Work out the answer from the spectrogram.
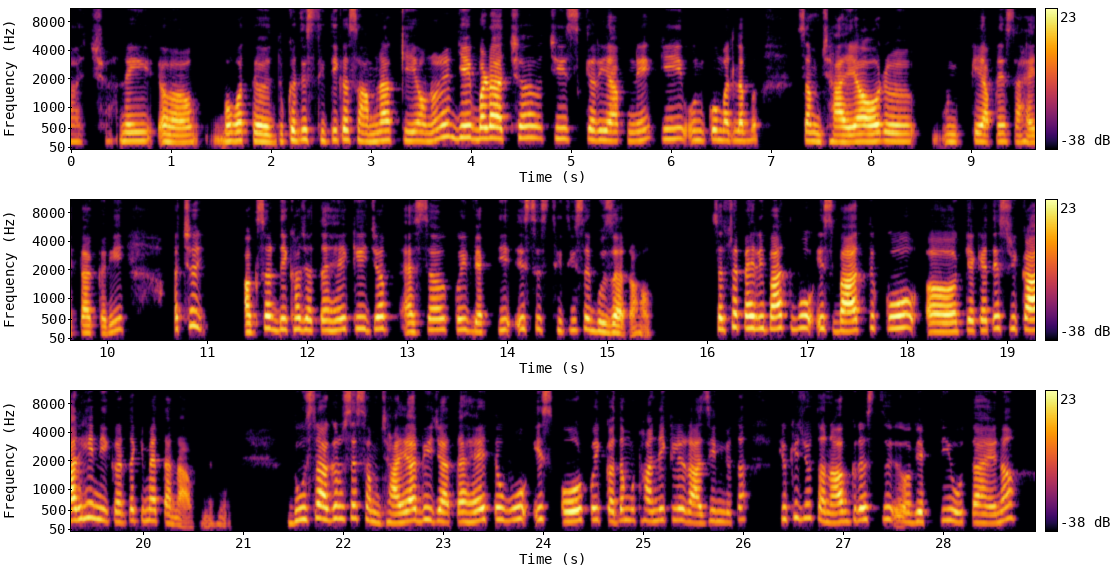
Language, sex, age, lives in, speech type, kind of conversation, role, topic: Hindi, female, 35-39, India, conversation, podcast, host, कब आपको लगता है कि पेशेवर मदद लेनी चाहिए?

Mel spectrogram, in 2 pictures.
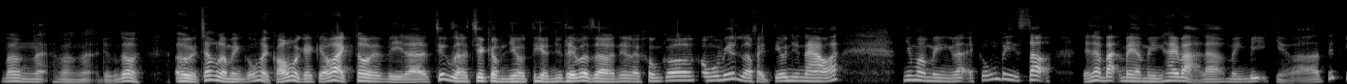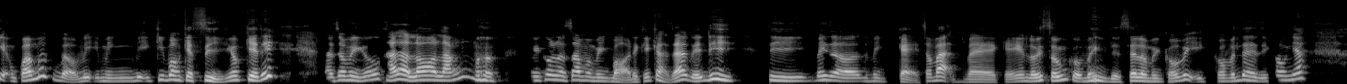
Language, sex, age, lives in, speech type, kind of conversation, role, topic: Vietnamese, male, 20-24, Vietnam, conversation, advice, user, Làm sao để không còn cảm thấy tội lỗi khi tiêu tiền cho bản thân?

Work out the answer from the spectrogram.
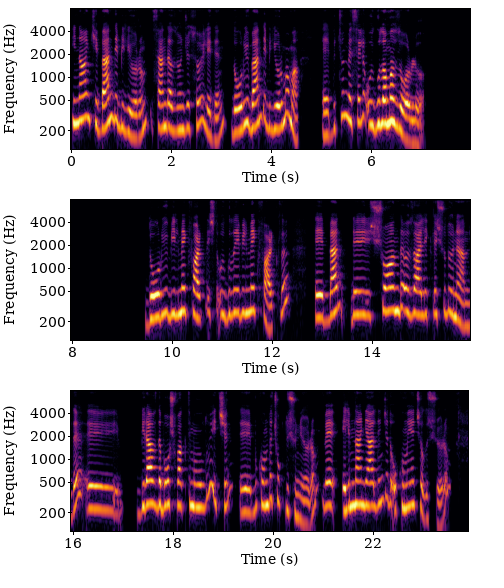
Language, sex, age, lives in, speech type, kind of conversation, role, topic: Turkish, female, 50-54, Portugal, conversation, advice, user, İçsel tatmin ile dışarıdan gelen onay çatıştığında başarıyı hangi ölçütlere göre değerlendirmeliyim?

